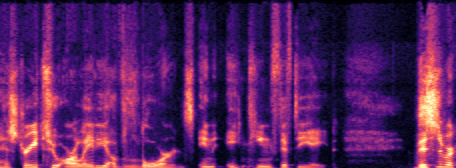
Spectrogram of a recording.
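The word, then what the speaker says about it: Lourdes: think it's technically L I think the S is silent so it's Lord or if you really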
